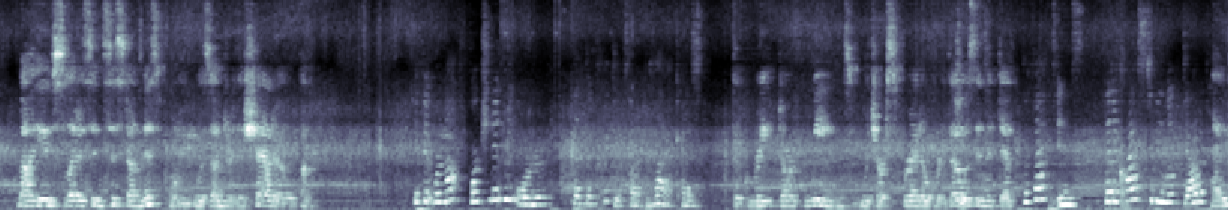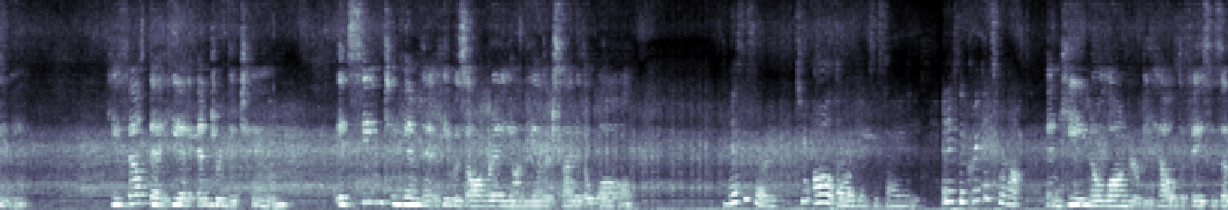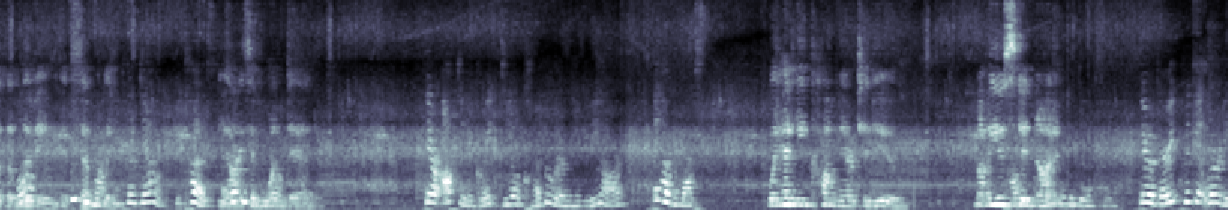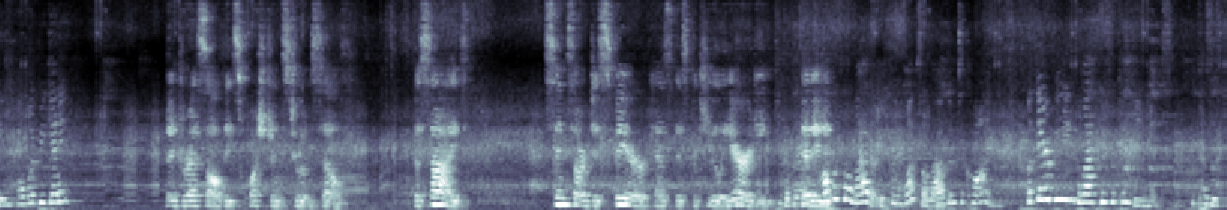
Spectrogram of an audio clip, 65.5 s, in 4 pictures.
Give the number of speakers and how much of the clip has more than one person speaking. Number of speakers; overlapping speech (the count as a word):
two, about 9%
